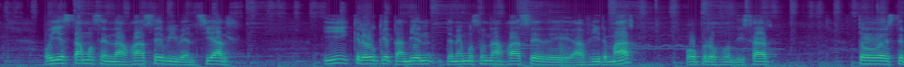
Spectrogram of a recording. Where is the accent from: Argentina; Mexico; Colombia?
Colombia; Cauca; soy el consejero de Educación y Cultura del CRIU y soy del territorio de Yanubuco en el municipio de Nata.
